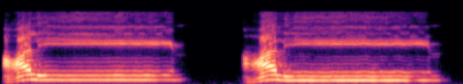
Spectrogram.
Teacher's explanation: এক আলিফ মদ এর পরের হরফে এখানে থেমে গেলেই তিন আলিফ টেনে পড়তে হবে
